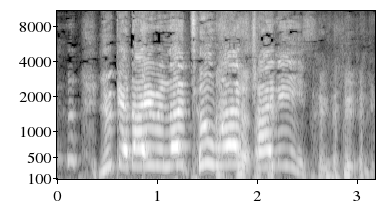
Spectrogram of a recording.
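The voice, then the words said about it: Mock Chinese accent imitation. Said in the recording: “That's the first time I've ever done a Jackie Chan impersonation. I am so ashamed that I could do a Chinese imitation.”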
